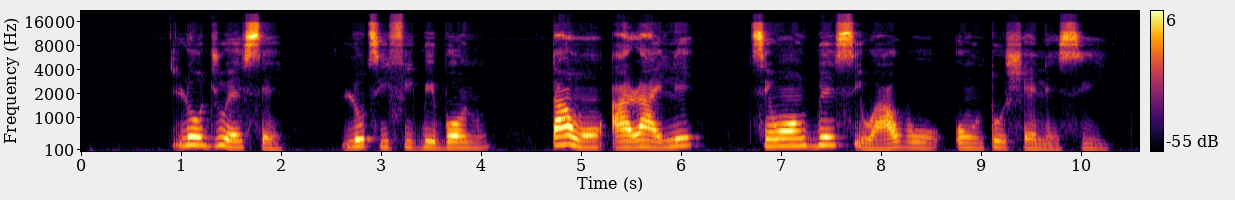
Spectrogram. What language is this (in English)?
Yoruba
